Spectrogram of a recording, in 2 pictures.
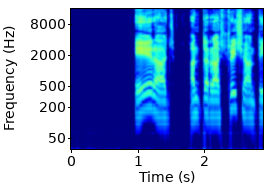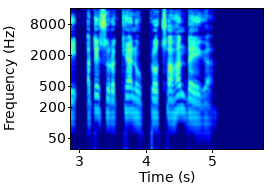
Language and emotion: Punjabi, neutral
